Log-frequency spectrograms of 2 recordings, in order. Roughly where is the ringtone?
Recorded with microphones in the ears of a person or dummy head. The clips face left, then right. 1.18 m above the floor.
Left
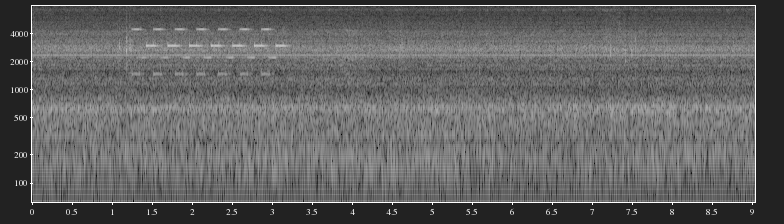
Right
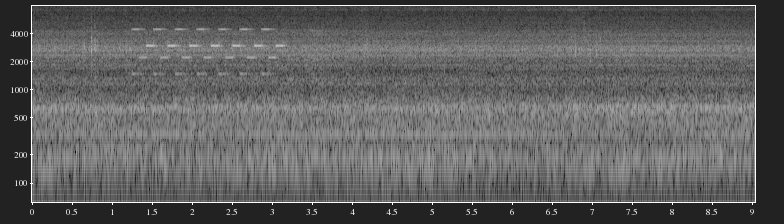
Centre.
